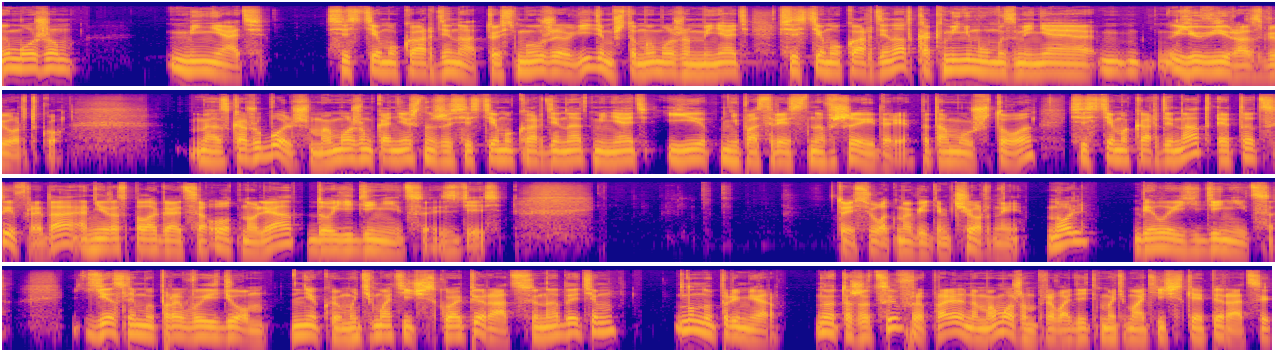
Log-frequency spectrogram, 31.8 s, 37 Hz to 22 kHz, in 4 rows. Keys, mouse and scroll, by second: 13.2 click, 20.1 ctrl+shift+click, 23.5-24.1 scroll up 1, 24.1 middle click, 27.2 shift+a.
